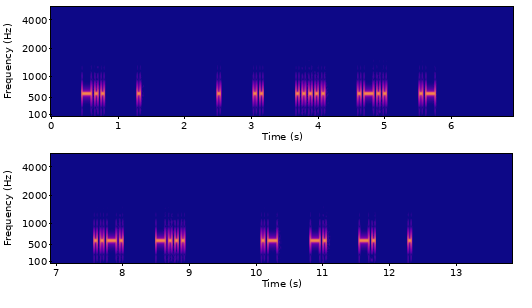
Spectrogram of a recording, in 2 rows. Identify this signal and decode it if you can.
Morse code, heard as a keyed tone, about 25 wpm, spaced as for 13 wpm, 570 Hz. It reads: DE EI5LA FB ANNE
